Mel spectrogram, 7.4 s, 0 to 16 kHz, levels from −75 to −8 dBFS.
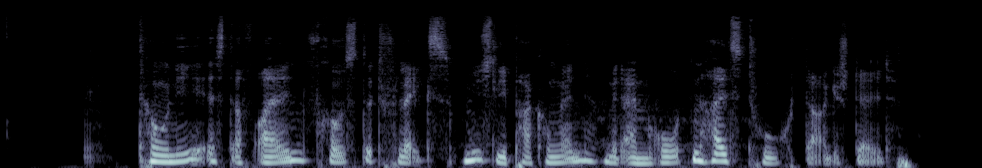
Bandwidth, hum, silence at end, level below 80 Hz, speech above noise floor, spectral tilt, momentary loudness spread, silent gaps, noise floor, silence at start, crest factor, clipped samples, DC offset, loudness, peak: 11.5 kHz; none; 0.5 s; -50 dBFS; 44 dB; -7 dB/octave; 12 LU; none; -73 dBFS; 0.65 s; 16 dB; under 0.1%; under 0.1%; -30 LUFS; -14 dBFS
